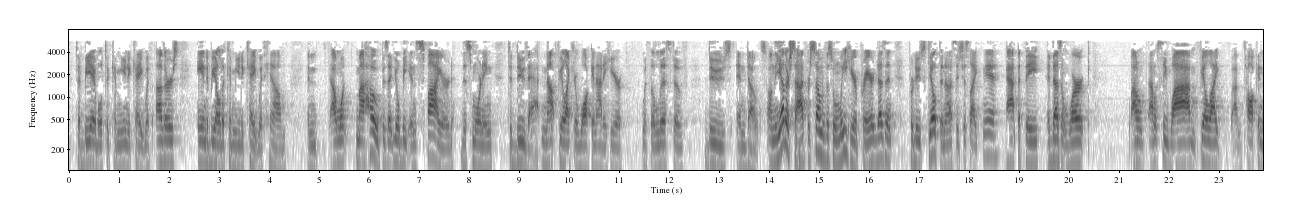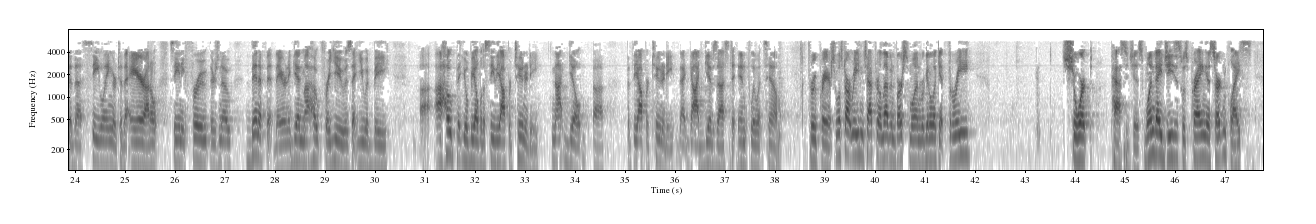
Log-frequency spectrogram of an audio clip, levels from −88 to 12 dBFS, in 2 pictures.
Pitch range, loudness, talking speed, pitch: 120-145 Hz, -24 LUFS, 200 wpm, 130 Hz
